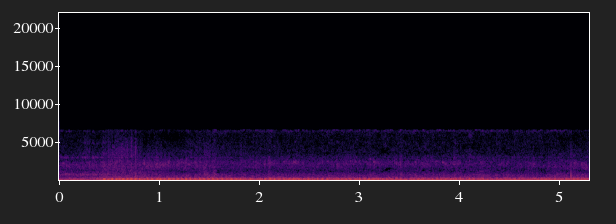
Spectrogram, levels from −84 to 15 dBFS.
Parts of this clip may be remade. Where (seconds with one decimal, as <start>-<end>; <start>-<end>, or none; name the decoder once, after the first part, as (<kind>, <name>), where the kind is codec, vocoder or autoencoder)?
0.0-1.9 (codec, DAC); 4.5-5.3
